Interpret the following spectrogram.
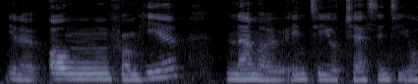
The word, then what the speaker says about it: namo: ong okay and then namo so it's a kind of short n a and then a bit of a longer mo nemo is like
